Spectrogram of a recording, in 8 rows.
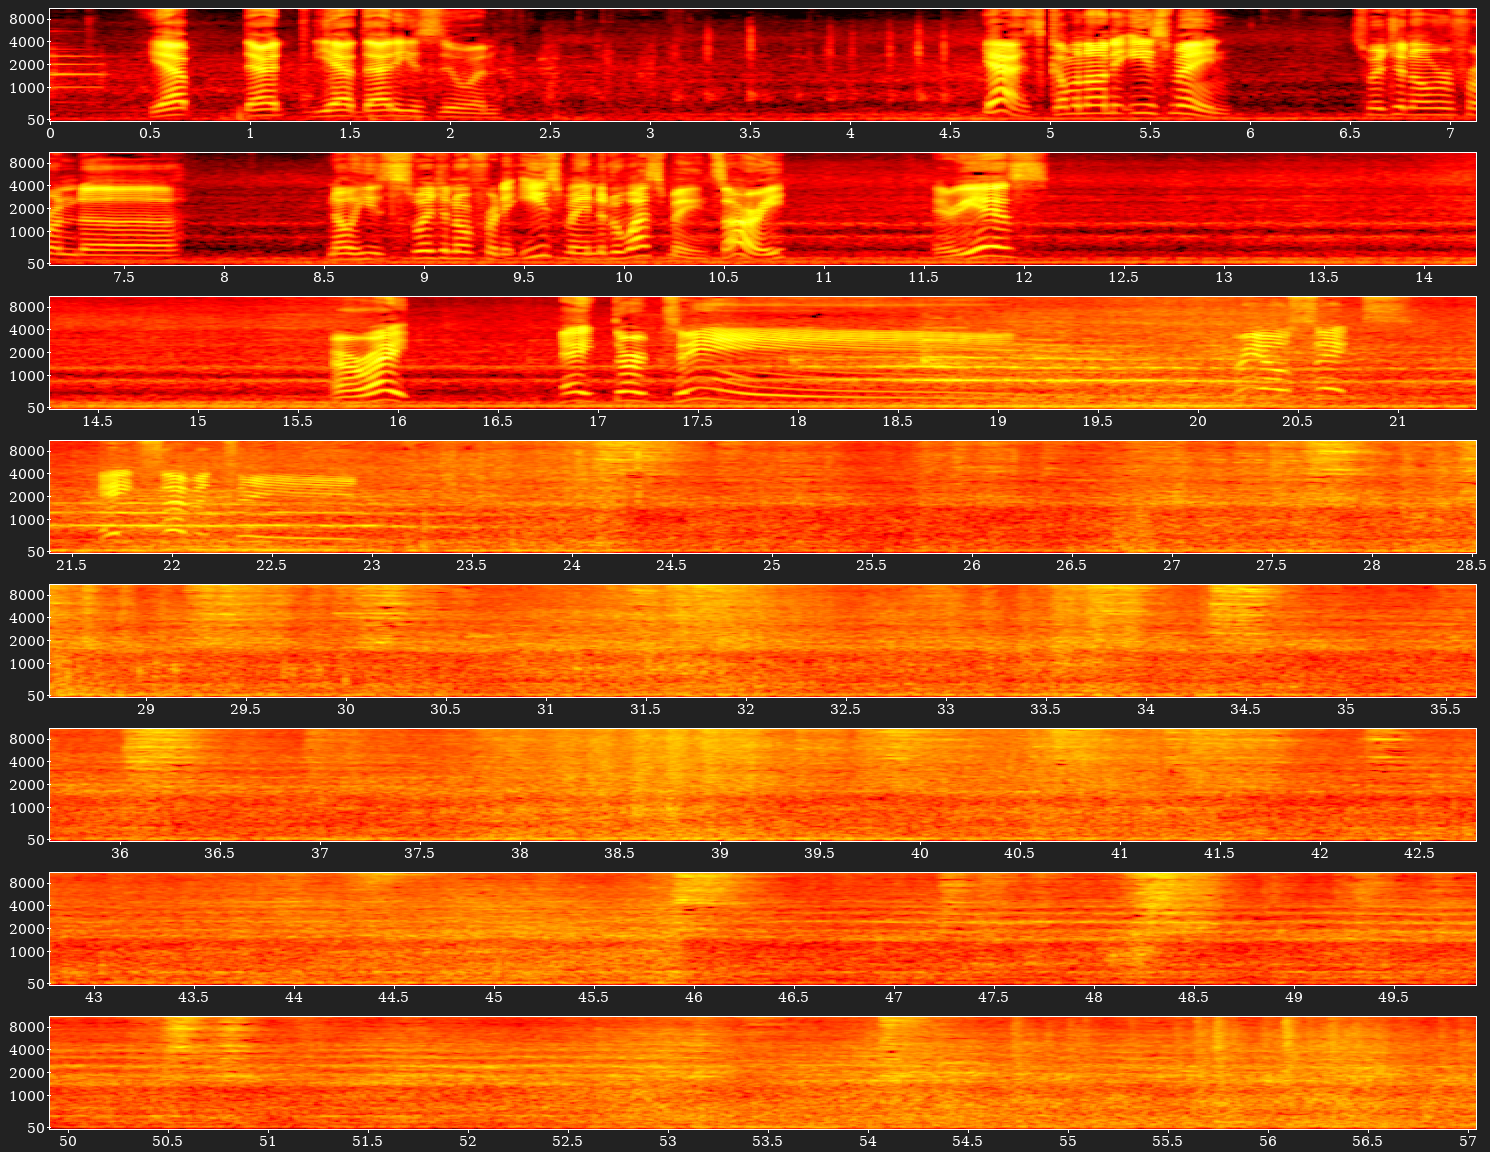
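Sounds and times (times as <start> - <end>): wheels clacking over rail joints: 2.2 - 5.2, 23.0 - 46.4, 52.8 - 57.0
steel wheels rumbling on rail: 2.2 - 57.0.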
